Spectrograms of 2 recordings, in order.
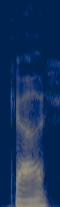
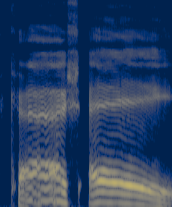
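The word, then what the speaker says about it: cache: You hear cash a cash a Yeah. Like trying to make it fancy. Yeah. But really it's just it's just cash. Cash. Yeah. Rhyming with flash.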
